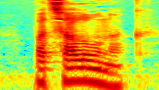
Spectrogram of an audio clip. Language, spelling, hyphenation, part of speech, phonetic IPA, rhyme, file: Belarusian, пацалунак, па‧ца‧лу‧нак, noun, [pat͡saˈɫunak], -ak, Be-пацалунак.ogg
- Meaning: kiss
